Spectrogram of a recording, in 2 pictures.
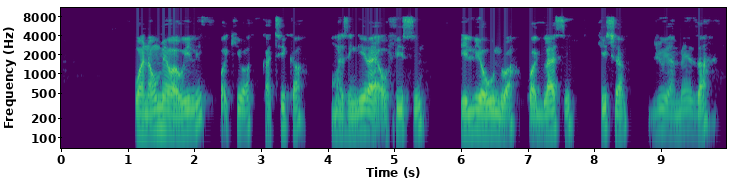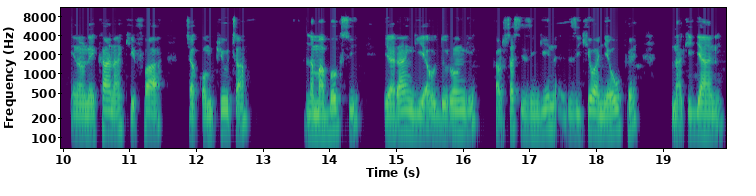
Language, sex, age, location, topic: Swahili, male, 18-24, Mombasa, government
